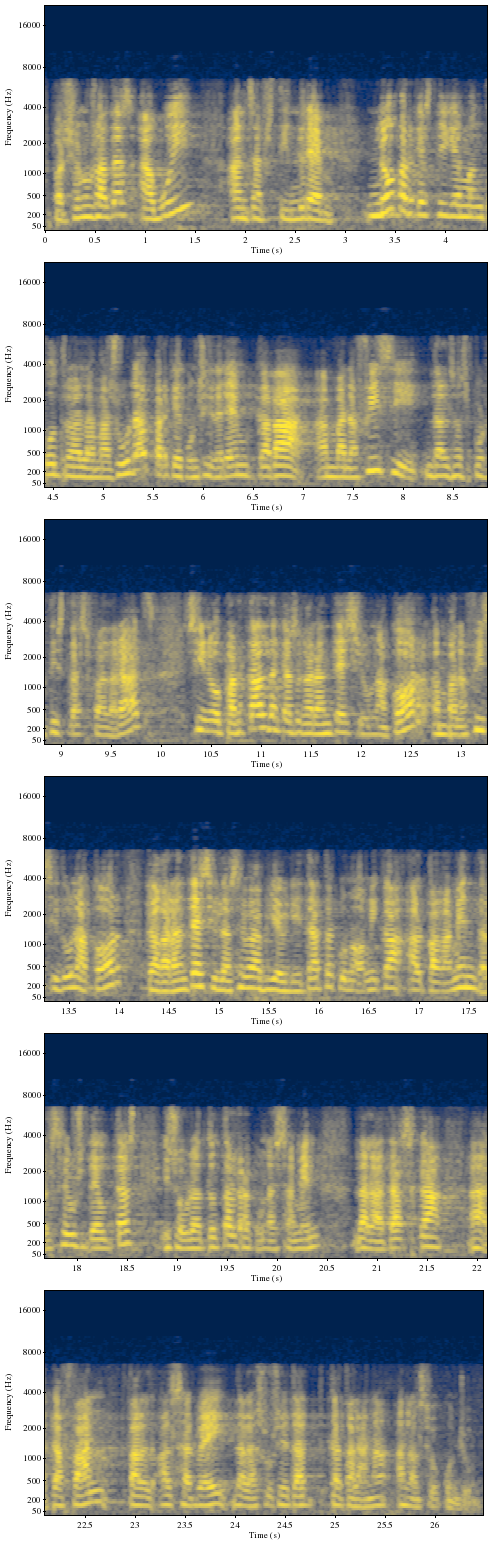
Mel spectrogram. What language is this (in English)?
Catalan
